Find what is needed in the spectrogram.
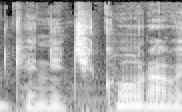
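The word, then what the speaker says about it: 幻日虹: 일본어로는 게니치코라고 읽습니다.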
